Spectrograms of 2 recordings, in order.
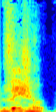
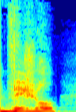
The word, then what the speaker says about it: vigil: So before the show, the cast had a candlelight vigil. What? Vigil. Yes, V-I-G-I-L. That's how you pronounce it, not visual.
